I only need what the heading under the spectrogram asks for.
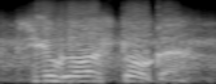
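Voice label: Speech, Russian; Allied Flight; DCS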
